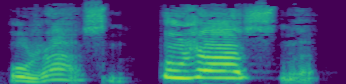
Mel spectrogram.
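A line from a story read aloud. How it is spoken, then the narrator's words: Tearful repeating. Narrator (Russian): твердил он сквозь слезы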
